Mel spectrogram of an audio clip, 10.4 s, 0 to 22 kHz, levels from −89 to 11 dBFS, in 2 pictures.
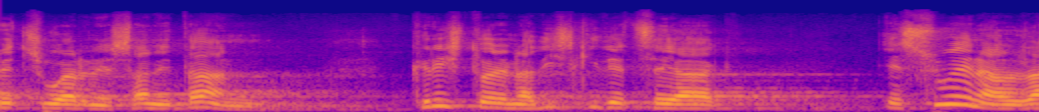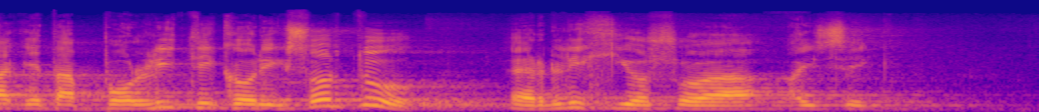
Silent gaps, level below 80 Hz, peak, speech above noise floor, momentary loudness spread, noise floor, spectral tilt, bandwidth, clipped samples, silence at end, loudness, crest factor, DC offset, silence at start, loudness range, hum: none; -54 dBFS; 0 dBFS; 29 dB; 16 LU; -45 dBFS; -3.5 dB/octave; 14.5 kHz; under 0.1%; 0.5 s; -16 LUFS; 16 dB; under 0.1%; 0 s; 3 LU; none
